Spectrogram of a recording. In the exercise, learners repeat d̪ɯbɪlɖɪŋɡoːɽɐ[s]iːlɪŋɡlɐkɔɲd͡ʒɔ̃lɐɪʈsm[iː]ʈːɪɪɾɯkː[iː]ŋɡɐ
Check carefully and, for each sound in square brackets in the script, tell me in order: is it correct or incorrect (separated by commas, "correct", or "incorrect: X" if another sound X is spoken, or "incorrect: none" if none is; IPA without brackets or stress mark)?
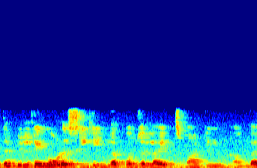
correct, incorrect: aː, incorrect: aː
